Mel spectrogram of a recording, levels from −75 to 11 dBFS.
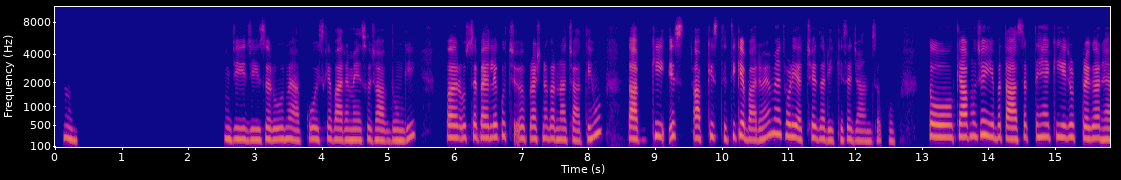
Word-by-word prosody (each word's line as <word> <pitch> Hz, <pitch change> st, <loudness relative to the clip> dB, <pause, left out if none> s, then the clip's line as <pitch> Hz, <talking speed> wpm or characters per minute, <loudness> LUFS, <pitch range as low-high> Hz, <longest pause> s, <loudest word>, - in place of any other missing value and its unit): हुँ। 210 Hz, -5 st, -1 dB, 2.2 s
जी, 215 Hz, -1 st, 0 dB
जी, 200 Hz, +1 st, -1 dB
ज़रूर, 215 Hz, +1 st, 0 dB
मैं 220 Hz, 0 st, 0 dB
आपको 195 Hz, +3 st, -4 dB
इसके 210 Hz, +2 st, -5 dB
बारे 205 Hz, -1 st, 0 dB
में 200 Hz, 0 st, +1 dB
सुझाव 200 Hz, -2 st, -2 dB
दूँगी। 195 Hz, +8 st, -2 dB, 0.5 s
पर 245 Hz, -1 st, +4 dB
उससे 245 Hz, +2 st, -1 dB
पहले 245 Hz, +1 st, +3 dB
कुछ 270 Hz, 0 st, -6 dB, 0.2 s
प्रश्न 230 Hz, 0 st, -2 dB
करना 210 Hz, -2 st, -1 dB
चाहती 200 Hz, +3 st, -4 dB
हूँ, 315 Hz, +9 st, 0 dB, 0.4 s
ताकि 225 Hz, +4 st, +2 dB
इस 265 Hz, +2 st, +1 dB, 0.2 s
आपकी 235 Hz, +3 st, +1 dB
स्थिति 245 Hz, 0 st, -5 dB
के 270 Hz, -1 st, +6 dB
बारे 205 Hz, 0 st, -1 dB
में 245 Hz, +5 st, -1 dB
मैं 315 Hz, -1 st, +2 dB
थोड़े 255 Hz, -2 st, +4 dB
अच्छे 230 Hz, +3 st, -1 dB
तरीके 205 Hz, -2 st, -3 dB
से 215 Hz, +1 st, -2 dB
जान 185 Hz, -1 st, -5 dB
सकूँ। 190 Hz, -1 st, -10 dB, 0.5 s
तो 255 Hz, -1 st, +6 dB
क्या 260 Hz, -1 st, +7 dB
आप 260 Hz, -, +3 dB
मुझे 270 Hz, +2 st, +2 dB
ये 265 Hz, -3 st, +3 dB
बता 230 Hz, -2 st, +4 dB
सकते 255 Hz, +3 st, -6 dB
हैं 255 Hz, -1 st, +1 dB
कि 260 Hz, +3 st, -5 dB
ये 250 Hz, -1 st, +2 dB
जो 255 Hz, +1 st, +1 dB
ट्रिगर 230 Hz, -1 st, +2 dB
हैं, 210 Hz, 0 st, +2 dB
225 Hz, 175 wpm, -24 LUFS, 205-255 Hz, 2.2 s, क्या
